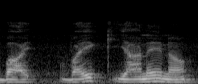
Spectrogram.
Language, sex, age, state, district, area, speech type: Sanskrit, male, 18-30, Odisha, Jagatsinghpur, urban, spontaneous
